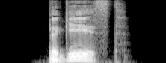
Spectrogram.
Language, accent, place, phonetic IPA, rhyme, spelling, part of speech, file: German, Germany, Berlin, [bəˈɡeːst], -eːst, begehst, verb, De-begehst.ogg
- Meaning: second-person singular present of begehen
